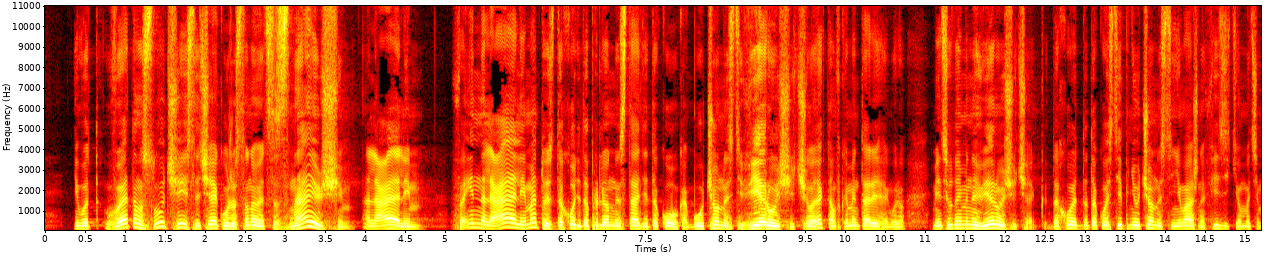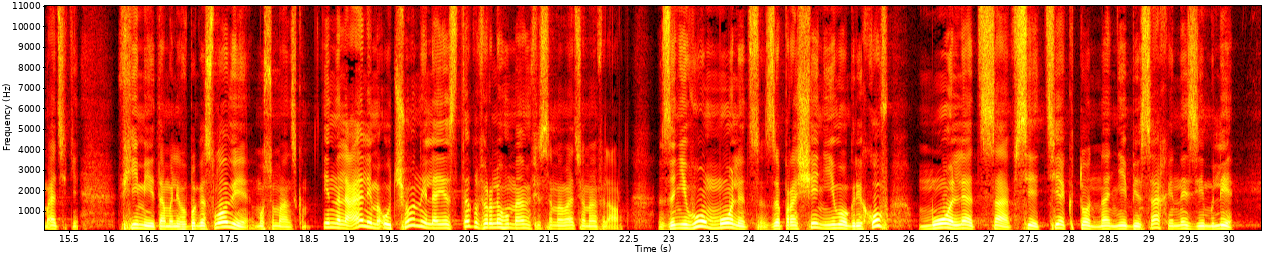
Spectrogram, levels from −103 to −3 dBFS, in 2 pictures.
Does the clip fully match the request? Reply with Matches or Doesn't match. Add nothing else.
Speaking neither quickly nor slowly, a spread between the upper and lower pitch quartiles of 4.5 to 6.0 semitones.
Matches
